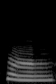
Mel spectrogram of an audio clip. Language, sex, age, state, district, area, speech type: Assamese, female, 30-45, Assam, Sivasagar, rural, conversation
